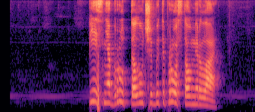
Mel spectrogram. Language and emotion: Russian, angry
